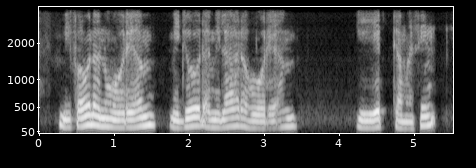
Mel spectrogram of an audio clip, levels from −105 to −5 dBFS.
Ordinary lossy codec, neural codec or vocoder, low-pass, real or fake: none; codec, 16 kHz, 16 kbps, FreqCodec, smaller model; 3.6 kHz; fake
